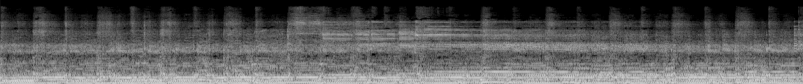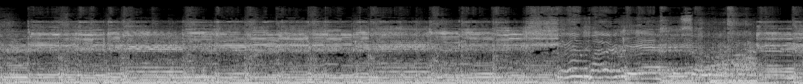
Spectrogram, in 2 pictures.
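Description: Live rock band playing loud and steady: electric guitars, bass guitar and drum kit, with singing.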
